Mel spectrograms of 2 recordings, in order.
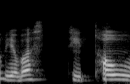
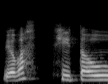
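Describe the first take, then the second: The two takes are said the same way.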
